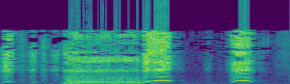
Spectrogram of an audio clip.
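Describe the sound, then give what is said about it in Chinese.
A man's voice imitates a little boy sobbing and gasping for breath after being scolded by his mother for knocking over a water cup: a few short choked gulps, a long strained wailing cry, then a sharp catch and one more hiccuping sob. “刚教育完，孩子哭的气儿都喘不上来，在那儿”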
